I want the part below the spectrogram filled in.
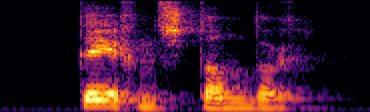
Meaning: adversary, opponent
- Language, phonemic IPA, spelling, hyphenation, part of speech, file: Dutch, /ˈteː.ɣə(n)ˌstɑn.dər/, tegenstander, te‧gen‧stan‧der, noun, Nl-tegenstander.ogg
